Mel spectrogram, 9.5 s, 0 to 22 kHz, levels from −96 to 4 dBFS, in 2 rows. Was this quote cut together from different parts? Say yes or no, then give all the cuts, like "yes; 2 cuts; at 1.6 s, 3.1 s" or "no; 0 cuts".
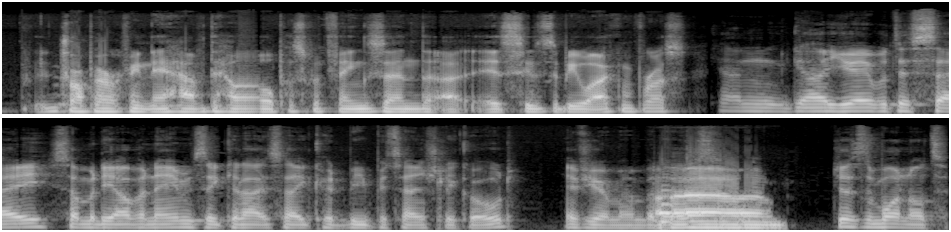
yes; 1 cut; at 3.5 s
